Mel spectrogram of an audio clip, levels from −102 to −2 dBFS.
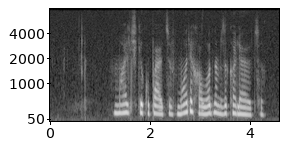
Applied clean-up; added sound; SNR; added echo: none; none; none; none.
